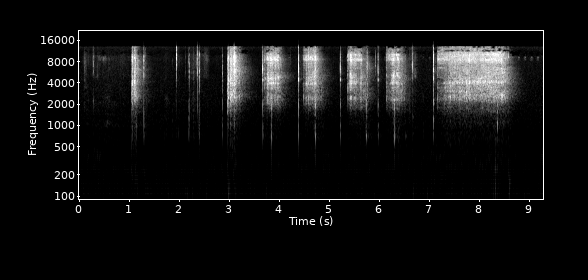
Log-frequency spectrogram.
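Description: A serval hissing and spitting in short bursts at a toy snake, about eight hisses with the last held for about a second and a half near the end, with sharp clicks between them.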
